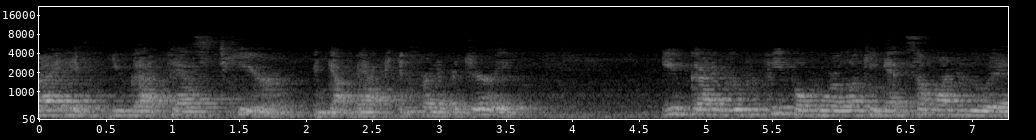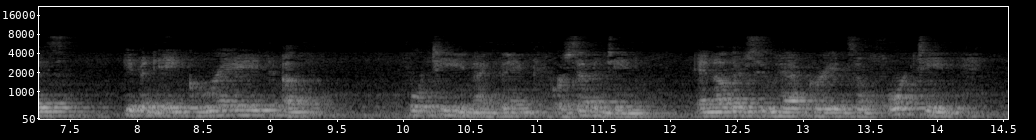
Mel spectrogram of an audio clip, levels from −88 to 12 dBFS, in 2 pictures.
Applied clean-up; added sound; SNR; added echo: none; none; none; reverberation time 0.8 s.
